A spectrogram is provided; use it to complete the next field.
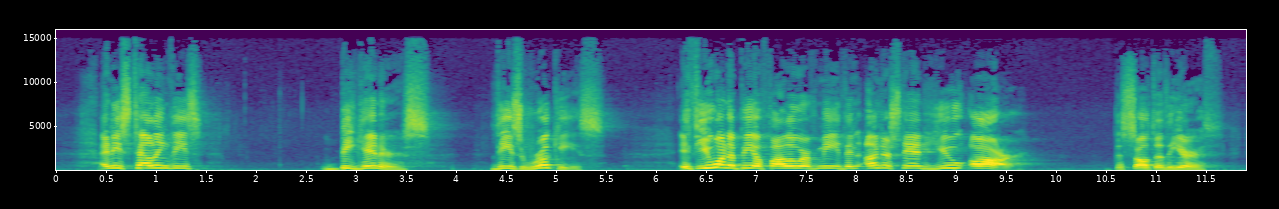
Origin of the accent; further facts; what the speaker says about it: the South, United States; I grew up in the South, and then, like, you're born Christians there.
